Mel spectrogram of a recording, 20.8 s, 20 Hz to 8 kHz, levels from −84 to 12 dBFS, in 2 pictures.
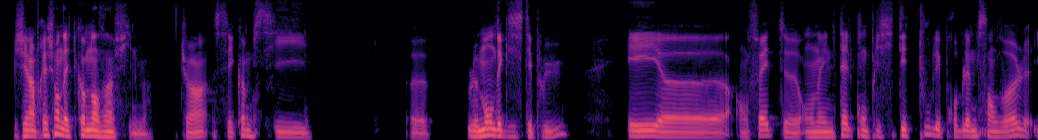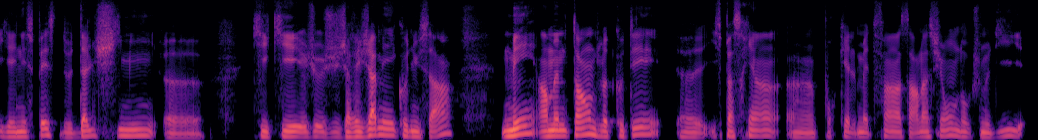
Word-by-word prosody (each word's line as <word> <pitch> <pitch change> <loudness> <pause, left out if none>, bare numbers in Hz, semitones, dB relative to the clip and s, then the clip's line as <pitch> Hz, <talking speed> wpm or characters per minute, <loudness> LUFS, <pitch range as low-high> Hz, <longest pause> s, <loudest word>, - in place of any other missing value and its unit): J'ai 125 - +2
l'impression 130 +7 +5
d'être 115 -3 +5
comme 125 - +5
dans 110 -3 +7
un 100 - +6
film, 80 -4 -8 0.3
tu - - -5
vois, - - +1
c'est 100 - -7
comme 120 -3 -1
si, 95 -4 -6 1.0
heu, 90 -2 -6 0.4
le 110 - +2
monde 130 +1 +7
existait 105 -3 0
plus 110 +9 -7 0.6
et 115 0 +4
heu, 100 -2 +1
en 95 0 -8
fait, 125 0 -2
heu, 95 -1 -2
on 100 +1 0
a - - +2
une 100 -1 0
telle 130 -2 0
complicité, 115 +2 -3
tous 155 +5 -9
les 130 - +1
problèmes 115 -1 -2
s'envolent, 110 +4 -1
il 105 -1 -9
y - - 0
a - - +1
une 100 - +2
espèce 130 +5 -2
de 95 - -6
d'alchimie, 120 +4 -1
heu, 85 -2 -7 0.5
qui 110 - -2
est - - -4
qui 105 0 +3
est 100 - 0
je 105 +1 -2
je 100 +2 -8
j'avais 100 +2 +2
jamais 130 +2 +4
connu 110 -3 0
ça, 160 - -2 0.5
mais 145 +9 +8
en 110 +1 +5
même 120 0 +6
temps, 140 +6 +4
de 135 - +1
l'autre 110 - -1
côté, 150 +9 -3 0.2
heu, 95 -2 -4
il - - -14
se - - -12
passe 110 -1 -1
rien, 120 -2 -3
heu, 90 -2 -5
pour - - -16
qu'elle 100 -4 -5
mette 95 -1 -4
fin 105 -2 -1
à - - -1
sa 95 -2 -3
relation, 105 +6 -3
donc 100 -4 -6
je - - -6
me 90 - -2
dis: 110 +6 -6
110 Hz, 210 wpm, -28 LUFS, 100-125 Hz, 1.0 s, mais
